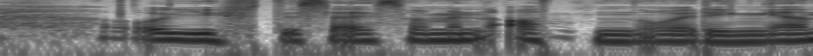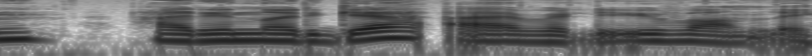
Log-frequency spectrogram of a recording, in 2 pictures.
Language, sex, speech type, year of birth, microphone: Norwegian, female, spontaneous, 1984, Sennheiser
